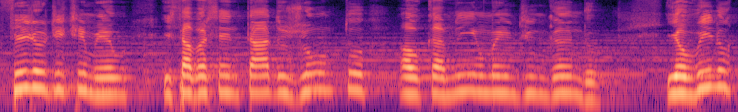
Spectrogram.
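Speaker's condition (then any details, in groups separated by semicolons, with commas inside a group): Cerebral palsy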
